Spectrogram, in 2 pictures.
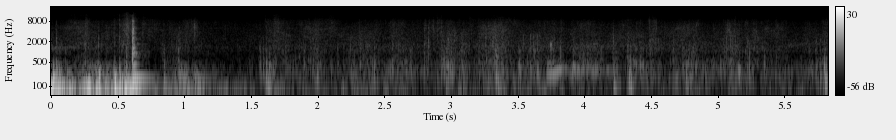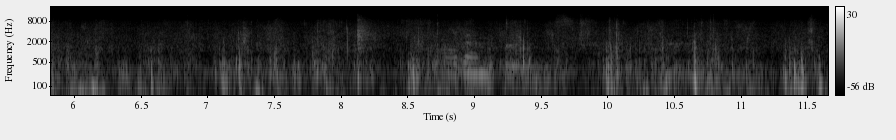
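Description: Footsteps crunch and rustle on a leafy path.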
